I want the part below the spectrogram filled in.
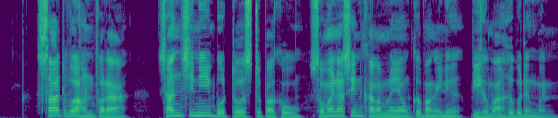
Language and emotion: Bodo, neutral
